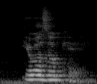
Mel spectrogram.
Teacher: A letra T da palavra it, ela não é pronunciada, tá?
